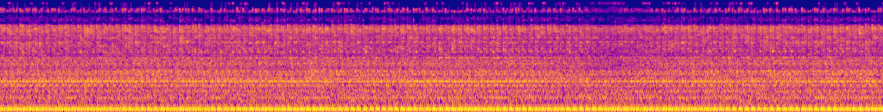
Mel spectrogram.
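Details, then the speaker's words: New mower just after its first oil change (inverted vertical filter, not pre-filled), run at low RPM on initial start to pressurize oil and fill the filter; steady, low, even putter with no knocks or misses while warming up, healthy. "Initial start, low RPM. You want the oil to pressurize and get that oil filter full of oil without starting the crankcase. So you want lower RPM."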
